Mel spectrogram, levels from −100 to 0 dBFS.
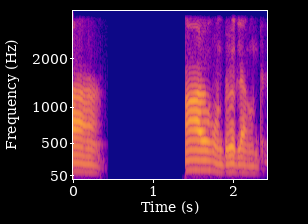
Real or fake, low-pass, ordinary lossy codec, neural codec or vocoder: real; 3.6 kHz; none; none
